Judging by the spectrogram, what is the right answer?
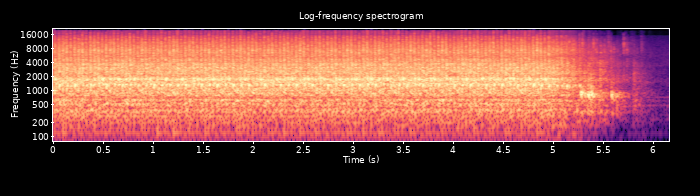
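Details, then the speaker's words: Land Rover 300Tdi after pump replacement, intake pipe off: steady even diesel idle clatter with intake noise, no squeal, more responsive, then switched off; squeak fixed. "let's see if it starts oh see got intake noise cuz I haven't got the got the PIP you see it's a lot more responsive so really we killed two birds one stone we got the pump done and that bow no more"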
